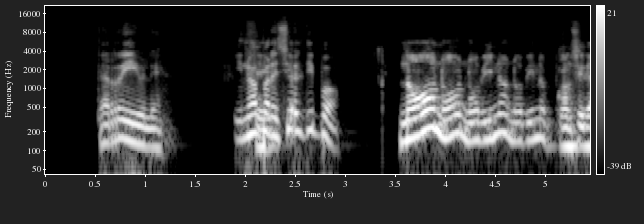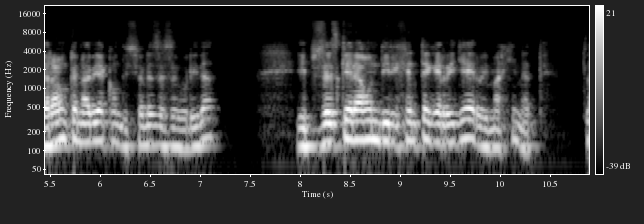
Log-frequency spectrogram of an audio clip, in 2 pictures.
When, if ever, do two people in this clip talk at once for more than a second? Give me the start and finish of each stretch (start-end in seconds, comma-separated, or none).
none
